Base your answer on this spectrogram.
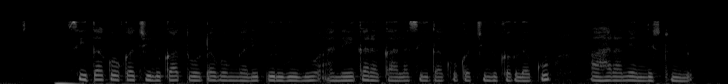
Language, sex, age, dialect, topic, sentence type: Telugu, female, 18-24, Telangana, agriculture, statement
